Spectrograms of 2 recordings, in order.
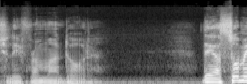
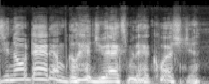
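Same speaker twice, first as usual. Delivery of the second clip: daughter's voice; 9 semitones higher than usual. Retold or imitated. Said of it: "She says".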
